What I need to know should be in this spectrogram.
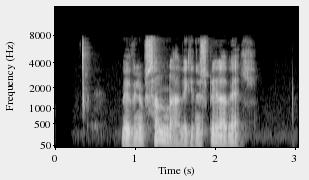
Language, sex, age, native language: Icelandic, male, 40-49, Icelandic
